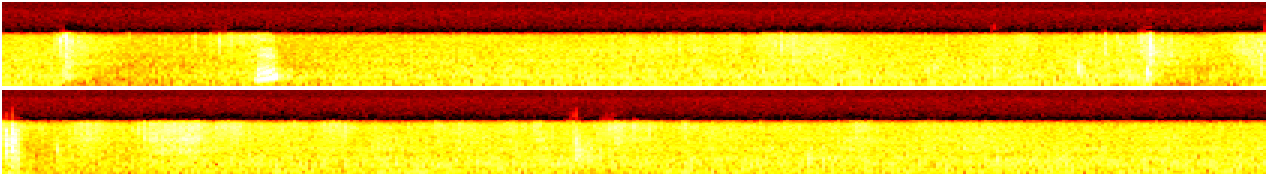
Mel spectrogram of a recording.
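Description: A steady background hum, with a few short clicks and scrapes as a fabric-covered strip is worked through a tight hole in a journal cover with a slim pointed tool. The clicks come in a small cluster around the middle and once more a little later.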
